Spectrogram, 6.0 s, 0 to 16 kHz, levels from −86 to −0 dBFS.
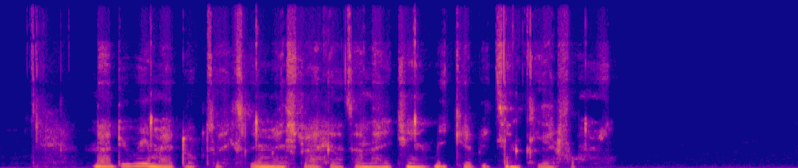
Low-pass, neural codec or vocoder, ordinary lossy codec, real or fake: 14.4 kHz; none; Opus, 24 kbps; real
